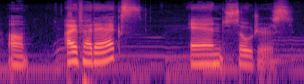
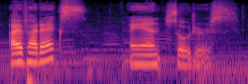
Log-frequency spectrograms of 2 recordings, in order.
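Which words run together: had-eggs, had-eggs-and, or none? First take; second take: had-eggs; had-eggs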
